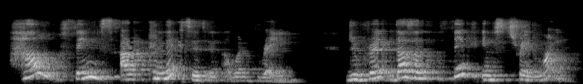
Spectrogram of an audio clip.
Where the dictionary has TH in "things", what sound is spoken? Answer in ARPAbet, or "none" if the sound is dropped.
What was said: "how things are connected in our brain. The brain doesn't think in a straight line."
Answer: TH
